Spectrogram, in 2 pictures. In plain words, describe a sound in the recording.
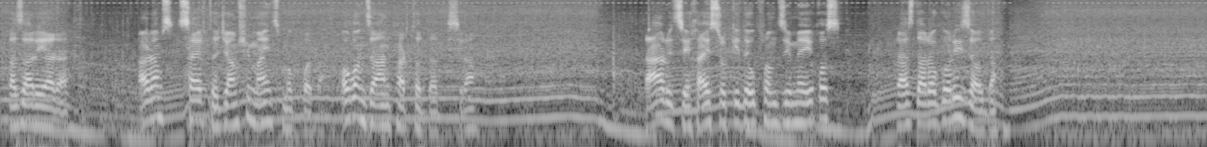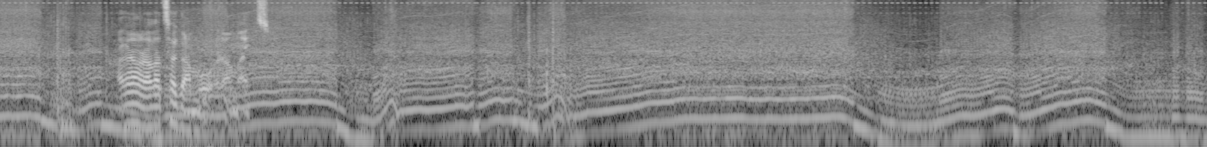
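A car engine revs hard and rises and falls in pitch.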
